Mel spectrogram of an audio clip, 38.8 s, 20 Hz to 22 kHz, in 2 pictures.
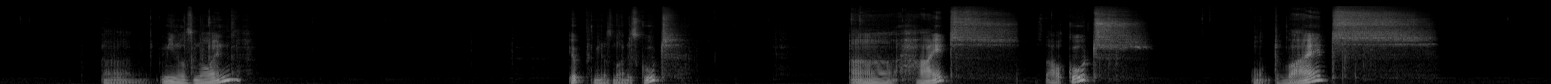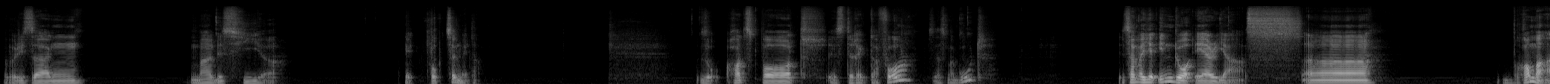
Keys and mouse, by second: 0.2-9.1 drag, 9.1 middle click, 10.6 click, 11.2-13.8 middle drag, 15.0 click, 15.6-17.0 middle drag, 18.8-22.3 drag, 23.9-25.0 drag, 28.0 click, 28.8-30.5 middle drag, 31.3 click, 32.1-33.6 middle drag, 34.6 click, 35.3-38.7 middle drag.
